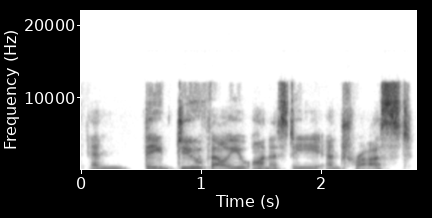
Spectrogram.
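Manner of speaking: ordinary delivery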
